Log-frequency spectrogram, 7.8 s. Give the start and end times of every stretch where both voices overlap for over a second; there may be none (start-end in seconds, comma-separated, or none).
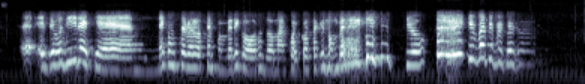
none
